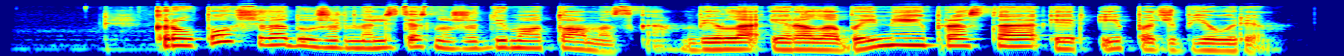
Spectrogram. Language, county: Lithuanian, Alytus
